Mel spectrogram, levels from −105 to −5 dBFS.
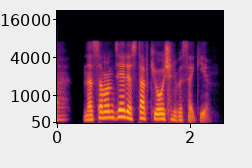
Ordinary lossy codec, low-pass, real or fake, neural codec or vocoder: MP3, 96 kbps; 7.2 kHz; fake; codec, 16 kHz, about 1 kbps, DyCAST, with the encoder's durations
